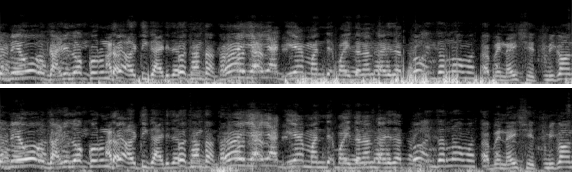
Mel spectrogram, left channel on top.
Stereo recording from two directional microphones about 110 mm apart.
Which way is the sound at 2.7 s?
35° right (ahead or behind).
